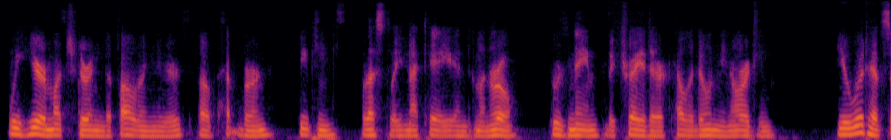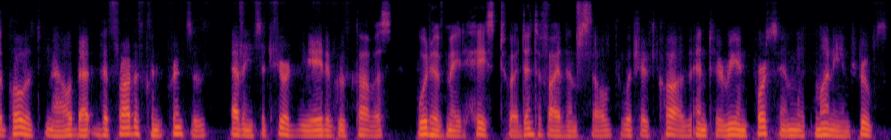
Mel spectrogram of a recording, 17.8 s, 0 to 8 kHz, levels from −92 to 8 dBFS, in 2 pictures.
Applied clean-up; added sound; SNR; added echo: neural mask model DeepFilterNet 3.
